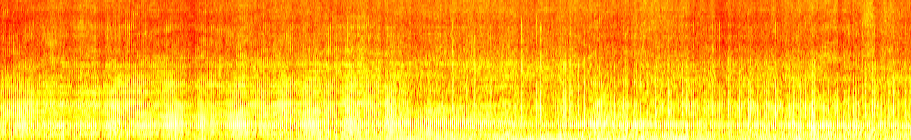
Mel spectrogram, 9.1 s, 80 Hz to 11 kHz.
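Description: A Suzuki Raider R150 motorcycle accelerates hard, its engine roaring loud and close with a steady, rising drone that carries through the whole stretch without any talking.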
